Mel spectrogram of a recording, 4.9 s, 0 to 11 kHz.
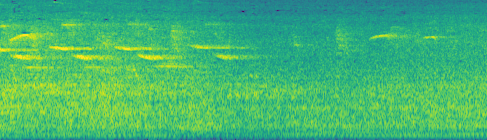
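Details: Singing Oriental magpie-robin, Ubon Ratchathani, Thailand, 17 November 2021: sweet whistled notes and slurred phrases, louder at first and then fading, over a steady low hum of background noise.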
